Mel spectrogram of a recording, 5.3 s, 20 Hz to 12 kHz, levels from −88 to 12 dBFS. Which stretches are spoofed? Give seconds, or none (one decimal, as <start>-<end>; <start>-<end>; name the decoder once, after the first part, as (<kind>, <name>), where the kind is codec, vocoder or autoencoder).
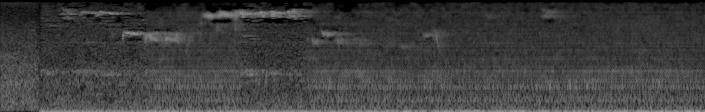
1.1-1.8 (vocoder, Vocos); 2.3-5.3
